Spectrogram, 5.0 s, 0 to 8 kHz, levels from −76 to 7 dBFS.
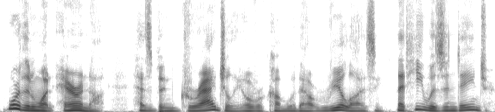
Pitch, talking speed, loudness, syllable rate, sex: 130 Hz, 180 wpm, -21 LUFS, 6.4 syllables/s, male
